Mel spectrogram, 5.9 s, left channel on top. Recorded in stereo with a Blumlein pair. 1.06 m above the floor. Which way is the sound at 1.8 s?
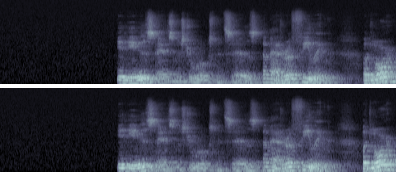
30° left.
